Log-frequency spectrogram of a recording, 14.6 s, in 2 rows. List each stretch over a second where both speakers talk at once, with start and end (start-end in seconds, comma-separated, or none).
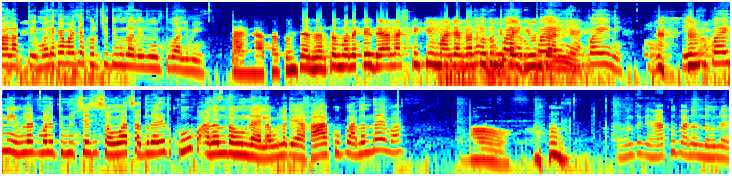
4.5-5.9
